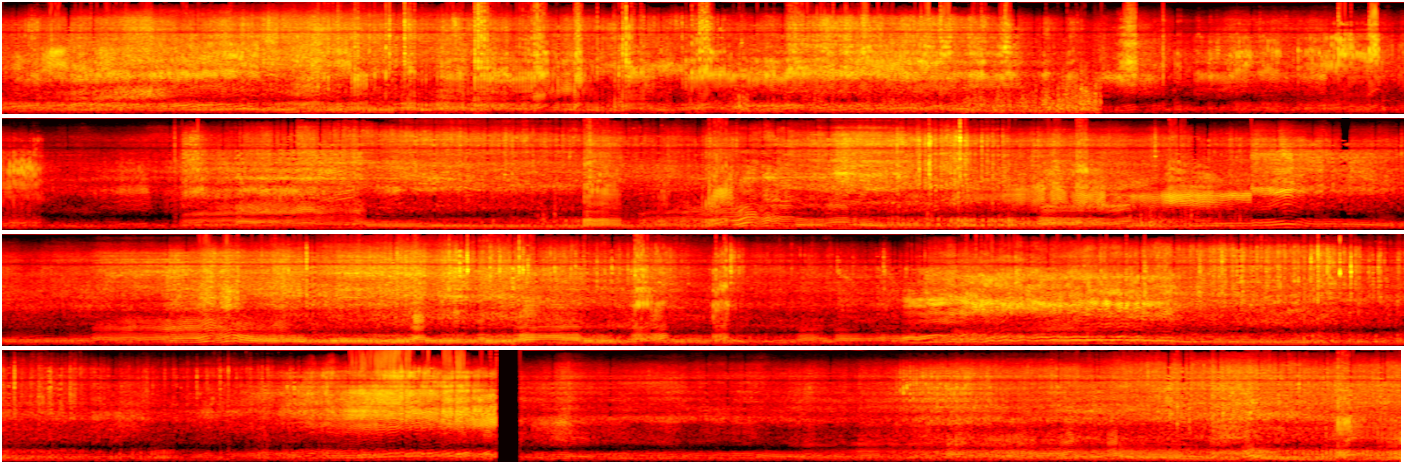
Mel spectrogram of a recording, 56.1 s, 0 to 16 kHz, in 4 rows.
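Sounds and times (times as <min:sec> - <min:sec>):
dirt bike engines revving: 0:00.0 - 0:56.0.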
